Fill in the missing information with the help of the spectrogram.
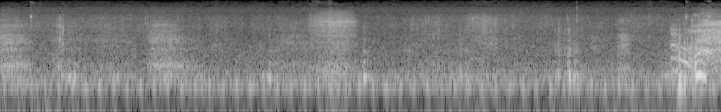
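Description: A horse nosing into hay on the ground, sniffing, with faint rustling and small ticks. A short pitched vocal sound comes near the end.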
